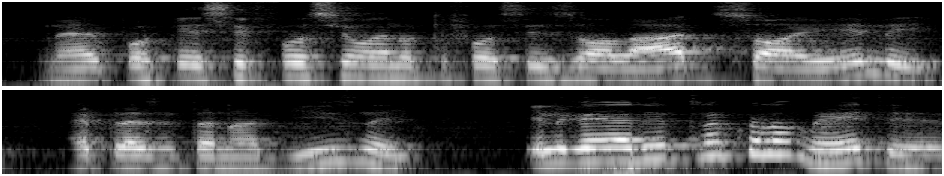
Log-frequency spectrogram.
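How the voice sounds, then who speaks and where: A man with a fairly high pitch talks at a moderate pace in a plain, everyday voice. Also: ordinary pitch variation. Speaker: podcast owner and co-host. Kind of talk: casual chat.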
